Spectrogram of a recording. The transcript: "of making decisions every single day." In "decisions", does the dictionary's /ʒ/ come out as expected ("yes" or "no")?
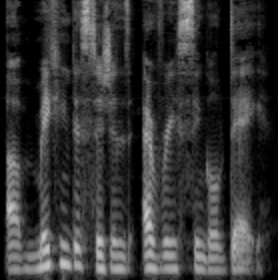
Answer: yes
